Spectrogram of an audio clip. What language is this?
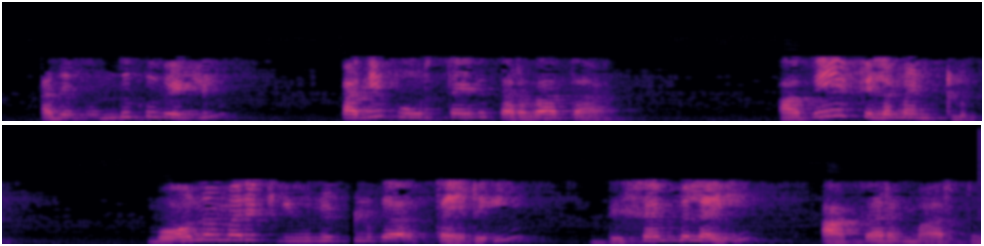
Telugu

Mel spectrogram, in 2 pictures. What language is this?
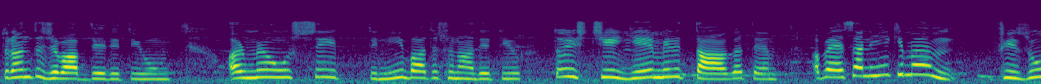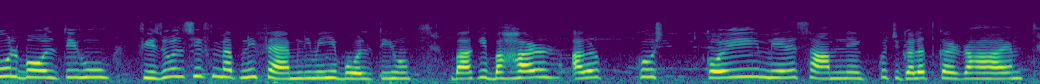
Urdu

